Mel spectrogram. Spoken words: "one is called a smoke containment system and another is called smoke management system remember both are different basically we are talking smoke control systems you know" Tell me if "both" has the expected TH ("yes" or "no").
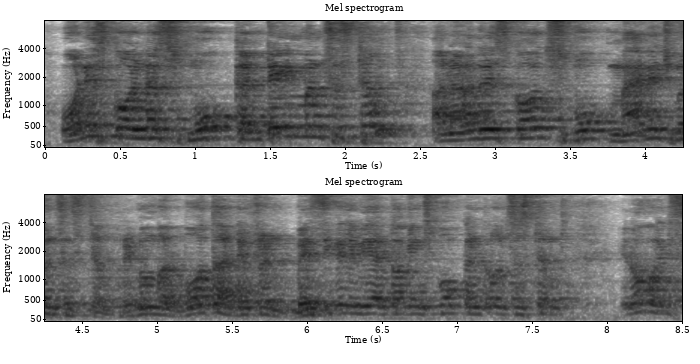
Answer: no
